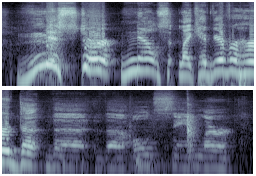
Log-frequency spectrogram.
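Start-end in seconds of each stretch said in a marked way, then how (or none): 0.2-1.8 play-acted high, shouted, yelled retort. Retelling a phone argument with a debt collector: imitating a yell. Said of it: "Yelling back and forth".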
